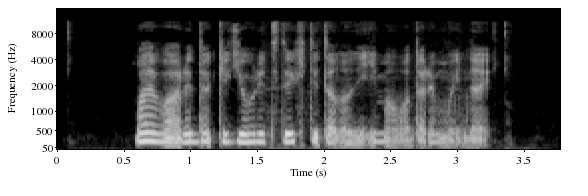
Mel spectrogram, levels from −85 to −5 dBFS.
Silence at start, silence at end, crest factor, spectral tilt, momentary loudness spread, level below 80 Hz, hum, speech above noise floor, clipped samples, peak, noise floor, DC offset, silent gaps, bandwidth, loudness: 0.6 s; 0.55 s; 18 dB; -5 dB/octave; 8 LU; -52 dBFS; none; 33 dB; under 0.1%; -6 dBFS; -56 dBFS; under 0.1%; none; 11.5 kHz; -24 LUFS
